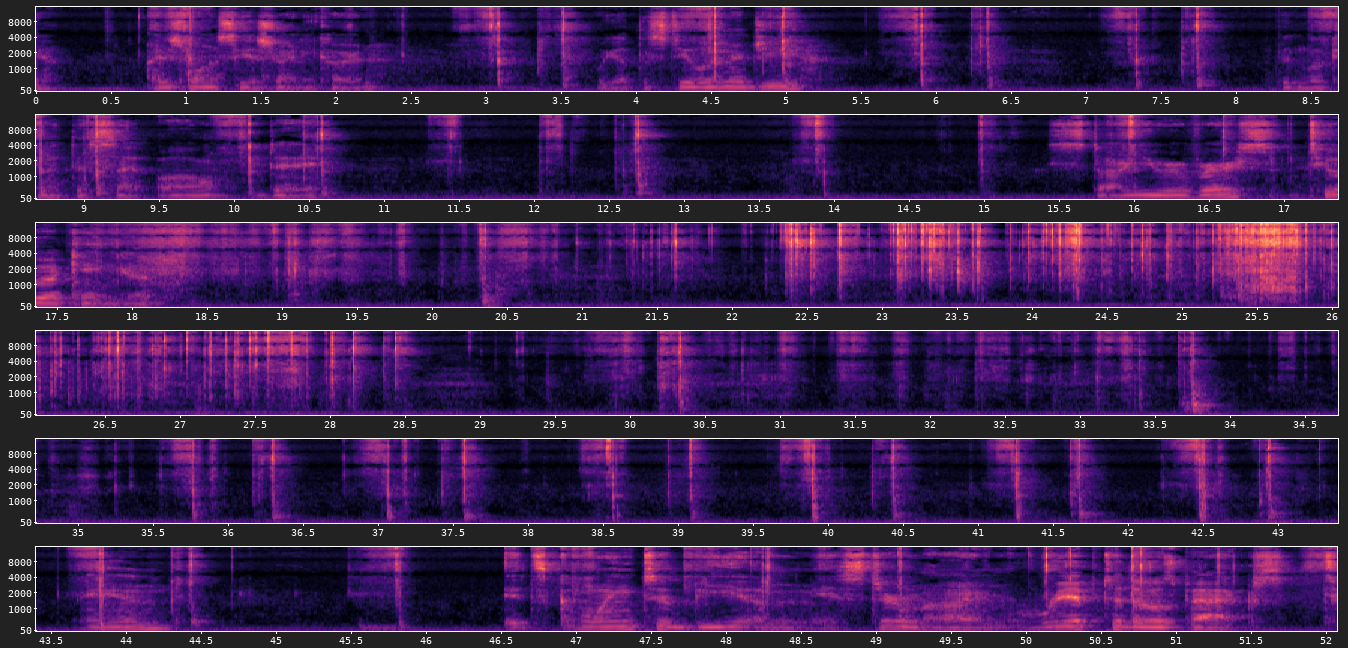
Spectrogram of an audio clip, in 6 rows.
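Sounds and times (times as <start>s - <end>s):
cards flipping with soft snaps: 2.3s - 8.0s, 8.6s - 9.3s, 9.9s - 13.0s, 14.7s - 28.6s, 29.2s - 46.0s, 46.9s - 49.4s, 50.0s - 52.0s
foil wrapper tearing and crinkling: 21.3s - 28.4s.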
